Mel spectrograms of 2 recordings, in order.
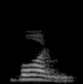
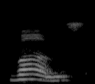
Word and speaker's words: worms: अच्छा, प्रोनाउंसिएशन देखना, बहुत लोग बोलते हैं वॉर्म. वॉर्म नहीं होता, इट्स वर्म्स. व व की साउंड आती है. ठीक है, व की साउंड आती है. वर्म्स, वो नहीं, वर्म्स.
